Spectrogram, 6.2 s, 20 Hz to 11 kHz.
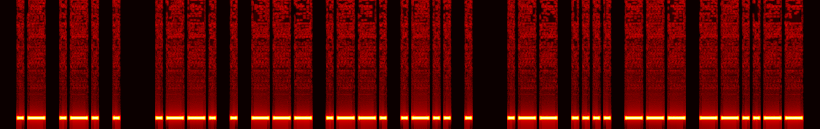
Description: Morse code, heard as a keyed tone, about 30 wpm, 1000 Hz. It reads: ARE PEOPLE WHO,
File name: qotdfiles / 30wpm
